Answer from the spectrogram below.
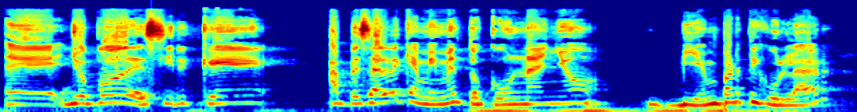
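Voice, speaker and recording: Lively young Mexican woman telling stories. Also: a little high, measured pace. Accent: northern Mexican. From Tijuana, Mexico. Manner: animated storytelling, acts out voices, laughs often. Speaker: guest. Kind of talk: casual interview chat.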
